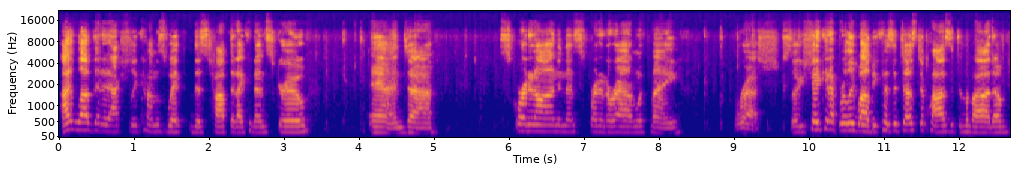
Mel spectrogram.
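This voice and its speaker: Speaking in a lowish, bright, forceful voice at a moderate pace, a middle-aged woman with a New England accent demonstrates furniture staining in a casual live craft demo. This furniture painting instructor is chatty, greeting viewers by name and reading their comments aloud. The recording quality is low.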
